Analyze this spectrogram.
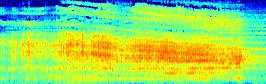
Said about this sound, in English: If you didn't know, that's the sound a Hydra makes.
